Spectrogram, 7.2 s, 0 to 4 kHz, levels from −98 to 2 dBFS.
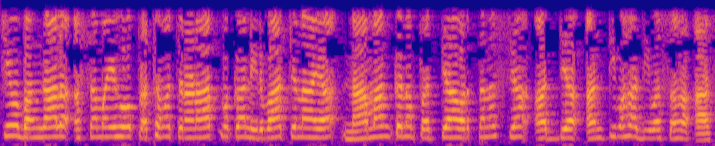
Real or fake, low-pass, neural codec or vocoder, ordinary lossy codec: real; 3.6 kHz; none; none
